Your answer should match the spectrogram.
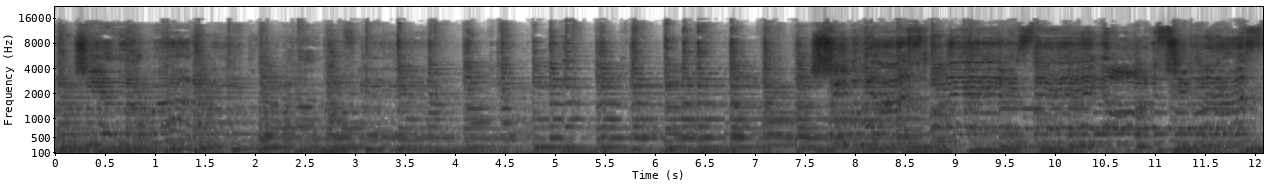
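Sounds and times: man and woman singing: 0:00.0 - 0:04.3, 0:07.4 - 0:12.0
acoustic guitars: 0:00.0 - 0:12.0.

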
